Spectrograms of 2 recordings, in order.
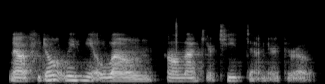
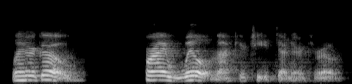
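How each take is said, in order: First: Hissed threat. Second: Firm, loud threat; angry threat. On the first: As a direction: hiss it through the teeth. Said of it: "I hiss". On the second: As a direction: threaten him. Rescuer threatens the attacker. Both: Acted.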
